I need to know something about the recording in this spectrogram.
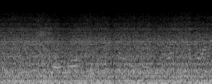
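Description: Steady rumble and hiss of a car's cabin as it creeps along in slow highway traffic, engine and road noise heard from inside.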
